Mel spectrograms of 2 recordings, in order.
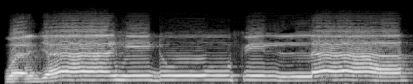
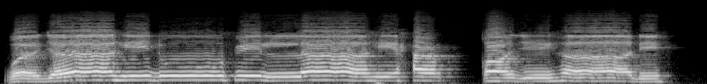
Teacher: Lafz jalalah di sini dibacakan dengan nipis dua harakat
